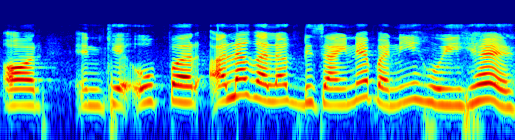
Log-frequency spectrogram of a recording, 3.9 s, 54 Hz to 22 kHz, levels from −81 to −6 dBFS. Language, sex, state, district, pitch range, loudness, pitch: Hindi, female, Madhya Pradesh, Dhar, 245-305 Hz, -16 LUFS, 270 Hz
